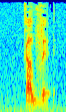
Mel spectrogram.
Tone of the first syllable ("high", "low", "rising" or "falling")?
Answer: rising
